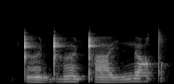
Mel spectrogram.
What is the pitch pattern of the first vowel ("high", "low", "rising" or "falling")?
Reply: low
